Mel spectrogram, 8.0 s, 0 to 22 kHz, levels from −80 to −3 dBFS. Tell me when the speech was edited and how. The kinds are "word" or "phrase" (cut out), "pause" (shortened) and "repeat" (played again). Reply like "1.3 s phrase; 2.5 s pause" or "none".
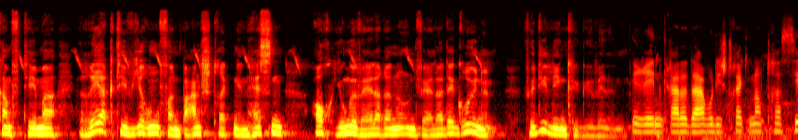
none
